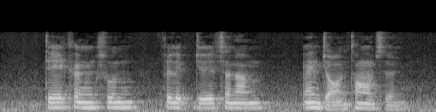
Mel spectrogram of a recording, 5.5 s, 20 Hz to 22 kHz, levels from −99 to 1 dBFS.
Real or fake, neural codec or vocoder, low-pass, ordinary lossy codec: fake; codec, 16 kHz, 4 kbps, FunCodec, trained on Chinese and English, 50 frames a second; none; none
